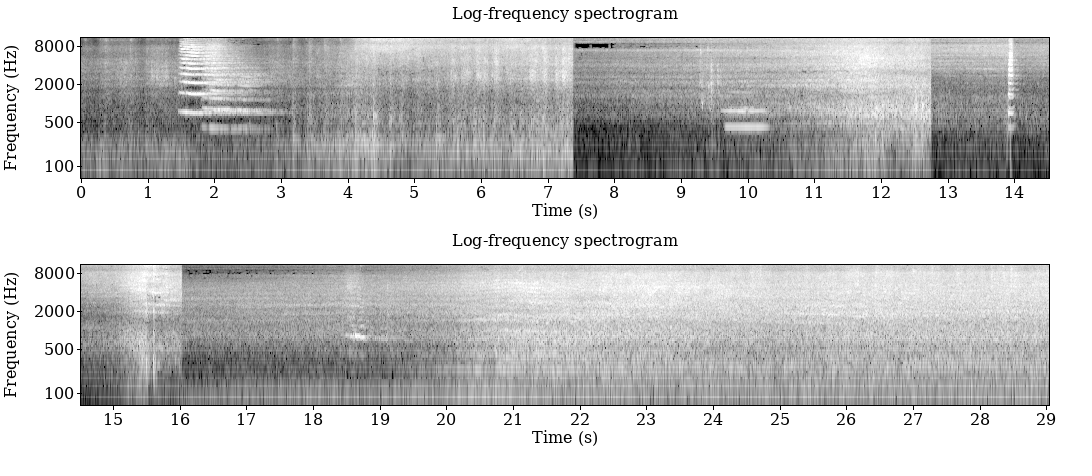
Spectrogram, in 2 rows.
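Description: Electric train horns sounding two tones together: one blast about 2 s in that rises into its pitch, and a shorter blast about 10 s in, between stretches of approaching-train noise that cut off abruptly. From about 20 s on, the steady rumble and wheel clatter of a long freight train of open wagons passing close by.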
